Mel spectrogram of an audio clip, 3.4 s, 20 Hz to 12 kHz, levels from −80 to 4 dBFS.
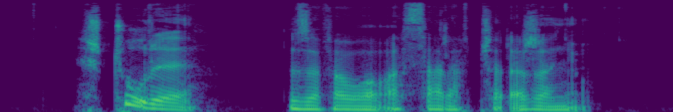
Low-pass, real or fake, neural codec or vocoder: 10.8 kHz; fake; vocoder, 24 kHz, 100 mel bands, Vocos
